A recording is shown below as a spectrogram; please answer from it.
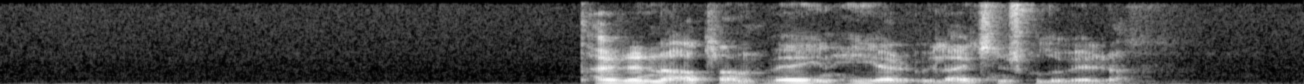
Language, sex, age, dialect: Faroese, male, 36-60, Suðurstreymoy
